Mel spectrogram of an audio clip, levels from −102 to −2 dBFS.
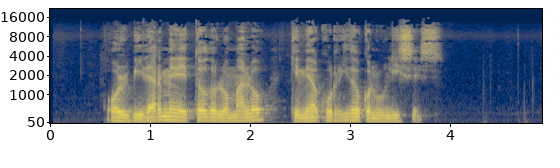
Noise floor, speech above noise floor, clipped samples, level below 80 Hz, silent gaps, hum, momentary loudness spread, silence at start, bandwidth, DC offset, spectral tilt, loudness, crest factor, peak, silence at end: -66 dBFS; 50 dB; under 0.1%; -48 dBFS; none; none; 6 LU; 0.55 s; 15 kHz; under 0.1%; -4.5 dB/octave; -17 LUFS; 16 dB; -2 dBFS; 1 s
